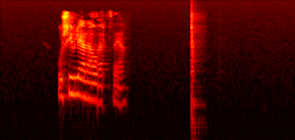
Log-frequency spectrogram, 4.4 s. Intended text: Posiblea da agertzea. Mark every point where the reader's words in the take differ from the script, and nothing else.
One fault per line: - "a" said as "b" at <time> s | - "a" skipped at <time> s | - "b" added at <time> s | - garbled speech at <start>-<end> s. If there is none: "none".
none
